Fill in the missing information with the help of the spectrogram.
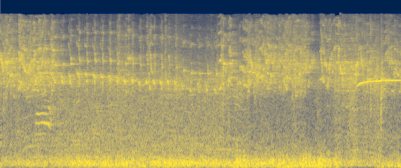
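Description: Lovebird singing: a dense, continuous run of high chattering chirps, ending in a long, steady whistled note near the end, over a low background rumble.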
